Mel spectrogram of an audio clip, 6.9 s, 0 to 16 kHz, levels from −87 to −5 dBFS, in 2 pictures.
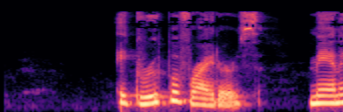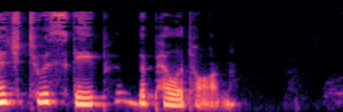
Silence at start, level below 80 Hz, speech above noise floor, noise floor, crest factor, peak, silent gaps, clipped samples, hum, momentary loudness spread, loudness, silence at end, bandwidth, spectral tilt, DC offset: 1.15 s; -52 dBFS; 54 dB; -69 dBFS; 16 dB; -2 dBFS; none; under 0.1%; none; 17 LU; -16 LUFS; 1.1 s; 11.5 kHz; -6 dB/octave; under 0.1%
